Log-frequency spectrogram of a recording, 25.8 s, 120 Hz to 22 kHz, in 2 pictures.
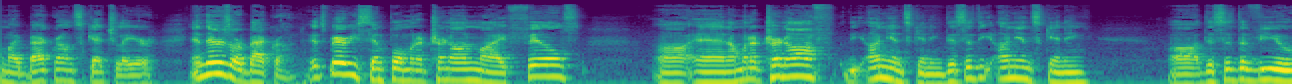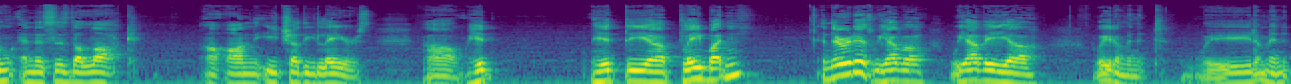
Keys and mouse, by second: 0.8 click, 5.3 click, 8.3-8.9 drag, 19.9 click, 25.6 click.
